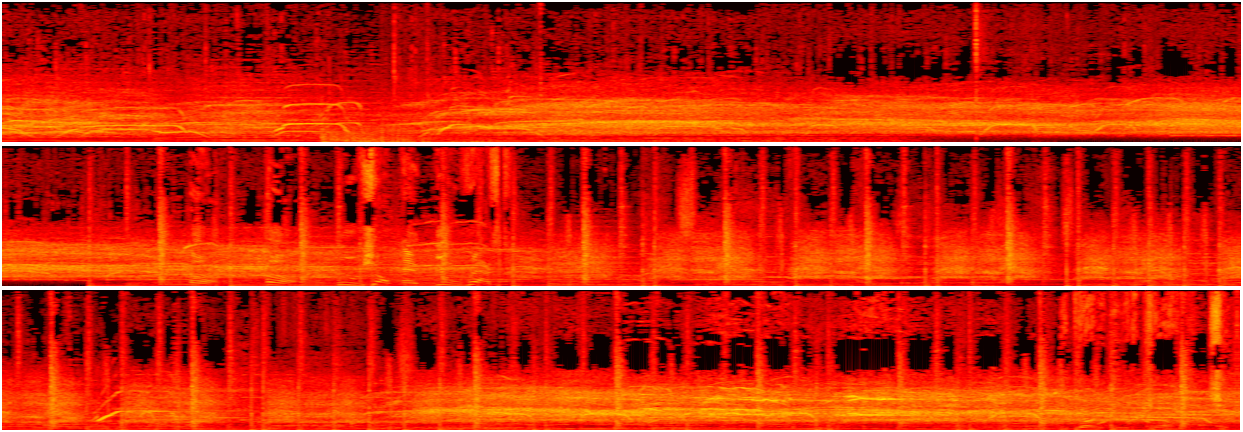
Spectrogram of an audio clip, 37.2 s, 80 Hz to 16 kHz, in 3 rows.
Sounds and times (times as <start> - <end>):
Music: 0.0 - 37.1.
